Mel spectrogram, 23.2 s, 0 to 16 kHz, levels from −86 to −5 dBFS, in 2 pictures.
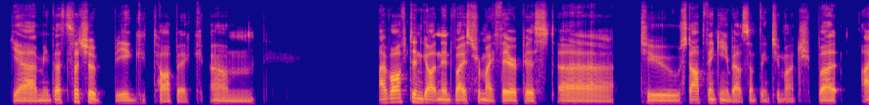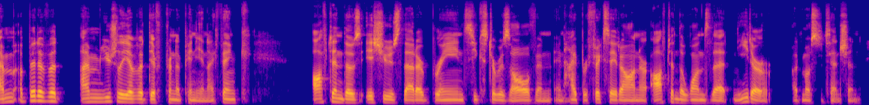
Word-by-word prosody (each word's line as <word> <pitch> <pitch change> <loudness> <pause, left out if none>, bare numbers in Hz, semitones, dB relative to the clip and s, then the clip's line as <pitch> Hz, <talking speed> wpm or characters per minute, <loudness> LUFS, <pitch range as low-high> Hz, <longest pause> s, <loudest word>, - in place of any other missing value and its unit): Yeah. 85 -1 +2
I 85 - 0
mean, 90 0 -7
that's 105 +3 0
such - - +5
a - - +3 0.2
big 95 -1 -4
topic, - - -4
um 85 -2 -6 1.7
I've 105 +2 +1
often 130 -1 +4
gotten 105 -2 +3
advice 95 -1 +3
from - - -1
my - - +1
therapist, 90 -1 +2
uh, 85 -2 -1 0.4
to 90 -2 -2
stop 100 +2 +2
thinking 100 -3 -2
about 85 - -2
something - - 0
too - - 0
much, - - -5
but 90 0 +2 0.3
I'm 130 +5 +1
a 145 - -4
bit 160 +4 +1
of 155 -2 +3
a 150 -1 +4 0.3
I'm 125 +2 0
usually 135 -1 +2
of 115 -1 +4
a 110 - +3
different 105 -2 -1
opinion. 85 -3 -5
I 80 - -5
think 105 0 -4 0.8
often 120 +2 +3
those 105 -2 +5
issues 105 -2 +5
that 95 - +2
our 95 -1 +3
brain 95 +1 -2
seeks 105 - +2
to - - -1
resolve 90 0 +1
and 85 -1 -8
and - - -12
hyperfixate 95 - -1
on 90 -1 +1
are 90 - -4
often 105 +4 +1
the 100 - -1
ones 95 -1 -2
that - - 0
need - - -4
our - - +2 0.3
utmost - - 0
attention. - - -3
95 Hz, 155 wpm, -24 LUFS, 90-110 Hz, 1.7 s, such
